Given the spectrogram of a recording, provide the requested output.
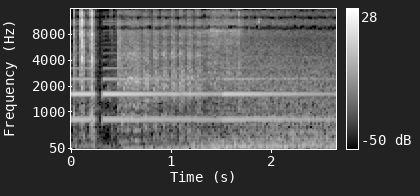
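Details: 2001 Toyota Sequoia started right after an oil change: brief cranking, catches within half a second and settles into a steady, even idle with no knocks or misses while oil pressure slowly rises; healthy start.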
